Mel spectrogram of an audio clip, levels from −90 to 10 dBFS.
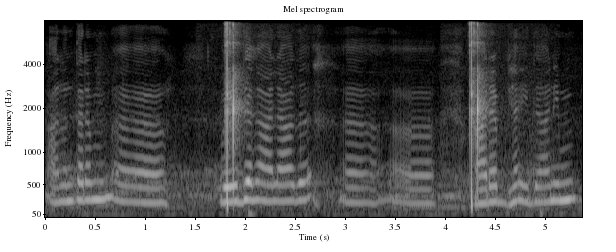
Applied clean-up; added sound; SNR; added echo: none; Crack / Crackle; -1 dB; none.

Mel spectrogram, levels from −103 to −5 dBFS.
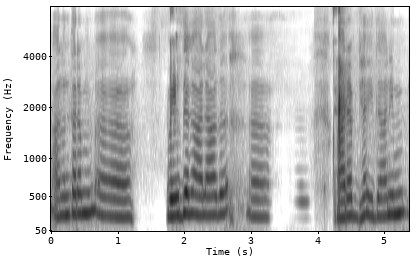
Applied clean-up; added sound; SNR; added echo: neural mask model Resemble Enhance denoiser.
